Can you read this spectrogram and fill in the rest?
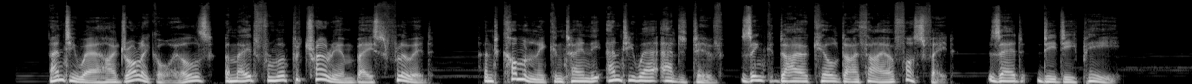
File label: E-learning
